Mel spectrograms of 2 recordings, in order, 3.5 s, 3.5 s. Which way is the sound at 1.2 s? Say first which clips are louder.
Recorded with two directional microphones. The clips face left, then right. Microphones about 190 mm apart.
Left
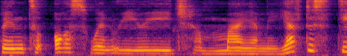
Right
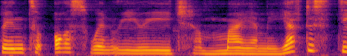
Right 1 dB; 15° right (ahead or behind).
